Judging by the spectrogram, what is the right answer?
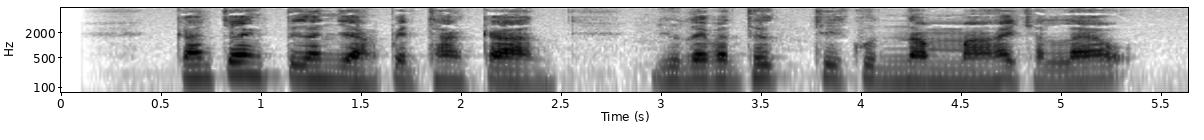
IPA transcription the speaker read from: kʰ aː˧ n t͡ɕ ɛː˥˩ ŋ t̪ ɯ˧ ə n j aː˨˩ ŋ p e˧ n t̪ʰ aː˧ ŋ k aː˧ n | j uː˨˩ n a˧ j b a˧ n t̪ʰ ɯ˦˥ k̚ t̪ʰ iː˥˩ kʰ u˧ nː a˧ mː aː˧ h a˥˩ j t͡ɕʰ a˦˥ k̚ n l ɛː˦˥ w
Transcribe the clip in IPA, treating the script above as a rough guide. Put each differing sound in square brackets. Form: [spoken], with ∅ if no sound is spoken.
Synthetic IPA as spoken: [k] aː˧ n t͡ɕ ɛː˥˩ ŋ t̪ ɯ˧ ə n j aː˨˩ ŋ p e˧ n t̪ʰ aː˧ ŋ k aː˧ n | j uː˨˩ n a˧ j b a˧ n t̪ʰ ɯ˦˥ k̚ t̪ʰ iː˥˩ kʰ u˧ nː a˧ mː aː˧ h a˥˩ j t͡ɕʰ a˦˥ [∅] n l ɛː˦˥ w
